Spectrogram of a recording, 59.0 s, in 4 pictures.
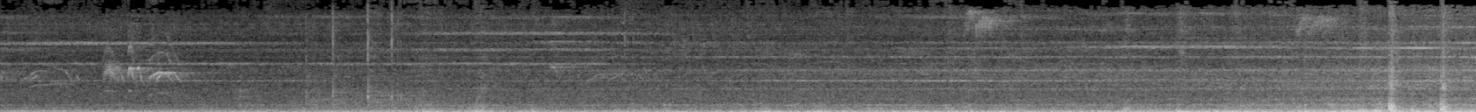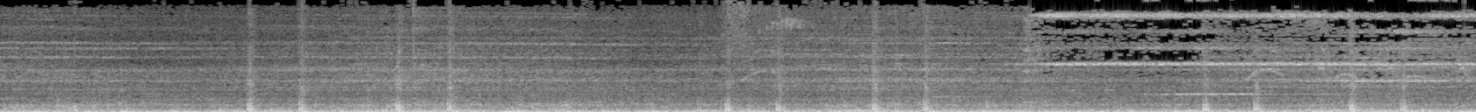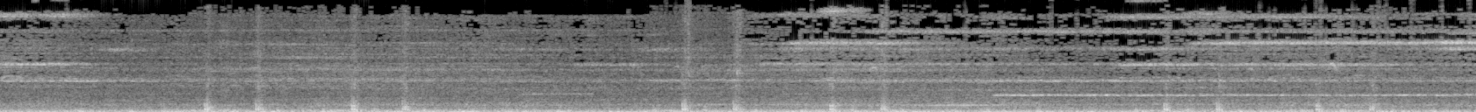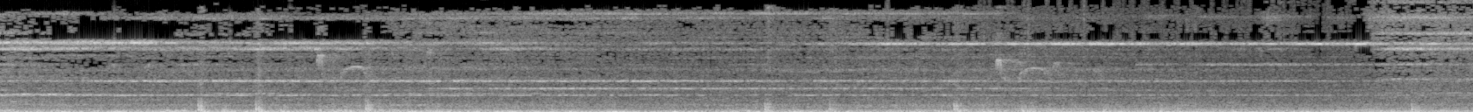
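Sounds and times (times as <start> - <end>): train rolling rumble: 0.0 - 59.0
high-pitched wheel squeal: 24.1 - 59.0.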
